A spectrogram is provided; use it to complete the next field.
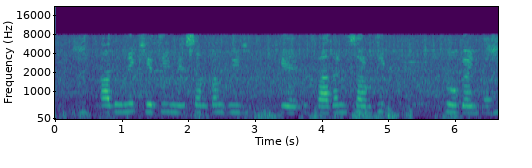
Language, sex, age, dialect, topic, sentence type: Bhojpuri, female, 18-24, Northern, agriculture, statement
